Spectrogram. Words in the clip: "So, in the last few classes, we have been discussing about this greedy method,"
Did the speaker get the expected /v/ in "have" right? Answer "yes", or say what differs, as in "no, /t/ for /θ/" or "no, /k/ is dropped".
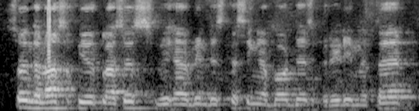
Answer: yes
